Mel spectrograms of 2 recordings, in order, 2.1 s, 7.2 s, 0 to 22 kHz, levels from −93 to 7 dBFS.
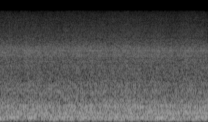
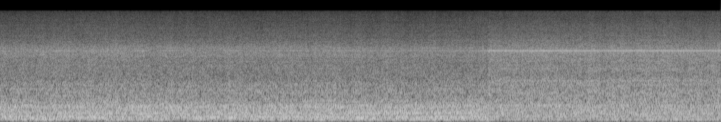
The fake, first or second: first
